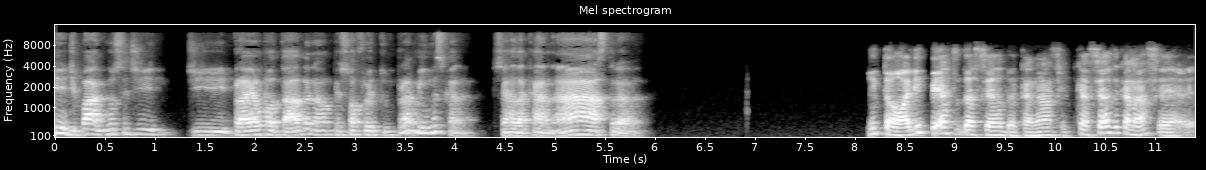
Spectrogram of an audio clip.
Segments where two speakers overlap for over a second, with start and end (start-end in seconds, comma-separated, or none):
none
